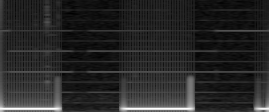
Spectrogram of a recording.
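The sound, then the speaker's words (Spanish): Telephone busy signal after a dropped call: a steady, low, pure tone pulsing on and off in an even rhythm, with two full beeps and the start of a third, alone and without voices. “se nos cayó la llamada”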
